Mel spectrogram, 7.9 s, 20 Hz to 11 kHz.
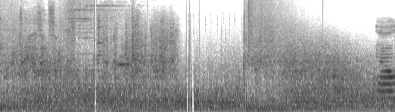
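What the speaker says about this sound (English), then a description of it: "This thing is able to pump out shells every 4 seconds, so it's a really good rate of fire" Naval guns of the SMS Emden firing shells in a warship video game, heavy booming blasts and rumbling over a dense battle din, with a voice talking throughout.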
